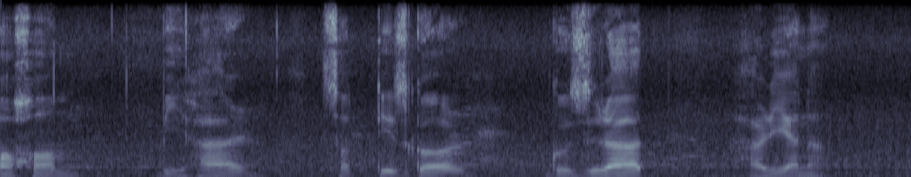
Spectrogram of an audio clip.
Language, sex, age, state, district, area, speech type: Assamese, male, 18-30, Assam, Morigaon, rural, spontaneous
